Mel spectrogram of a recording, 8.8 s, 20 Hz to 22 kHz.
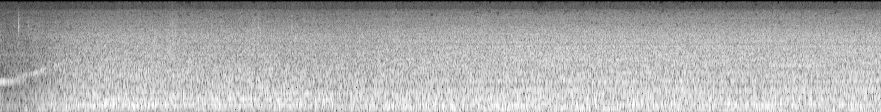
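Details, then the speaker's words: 2004 Cadillac Escalade after an engine swap, once a vacuum leak from a split, brittle PCV hose connector was fixed with a new hose section: it catches quickly into a steady, even idle with no hiss or stumble, good oil pressure. "uh the pcv hose of one connector it was so brittle it split in half and it came off the valve cover so put it put a section of hose on there you can hear how smooth it's running now got good oil pressure here"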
